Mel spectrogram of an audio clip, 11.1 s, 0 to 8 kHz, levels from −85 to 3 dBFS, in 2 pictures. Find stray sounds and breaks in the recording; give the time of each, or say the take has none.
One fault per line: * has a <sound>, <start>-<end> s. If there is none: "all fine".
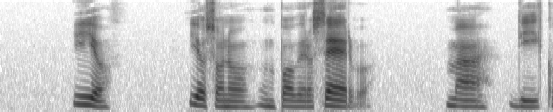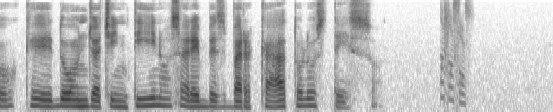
* has a chirp, 9.9-10.3 s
